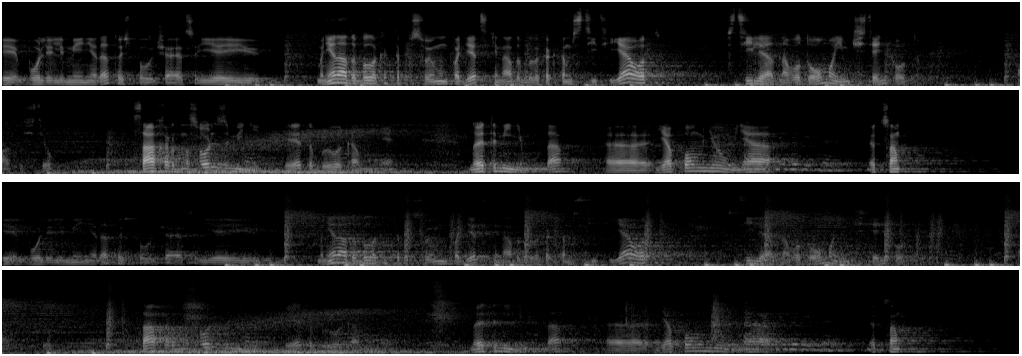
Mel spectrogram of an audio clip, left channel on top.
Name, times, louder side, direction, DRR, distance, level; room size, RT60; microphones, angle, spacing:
voice 1, 0.0-2.6 3.2-6.5 7.4-9.1 10.1-10.7 11.5-14.1 14.5-15.9 16.2-17.9 19.0-19.2, left 7 dB, 60° left, 14 dB, 0.3 m, -38 dB
sound 1, 2.2-11.8, right 4 dB, 40° right, 0.3 m, -46 dB
sound 2, 6.6-17.8, right 4 dB, 75° right, 0.6 m, -58 dB
sound 3, 10.5-15.5, left 1 dB, 40° left, 1.0 m, -44 dB
voice 2, 11.9-12.7 13.5-14.1 15.3-15.4 17.4-18.9, equal, ahead, 1 dB, 0.8 m, -50 dB
11.0 x 5.4 x 5.0 m, 2.2 s
head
